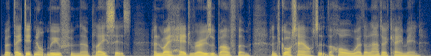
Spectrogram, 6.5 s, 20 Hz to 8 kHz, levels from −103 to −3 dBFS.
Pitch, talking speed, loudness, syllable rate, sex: 130 Hz, 230 wpm, -16 LUFS, 5.3 syllables/s, male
